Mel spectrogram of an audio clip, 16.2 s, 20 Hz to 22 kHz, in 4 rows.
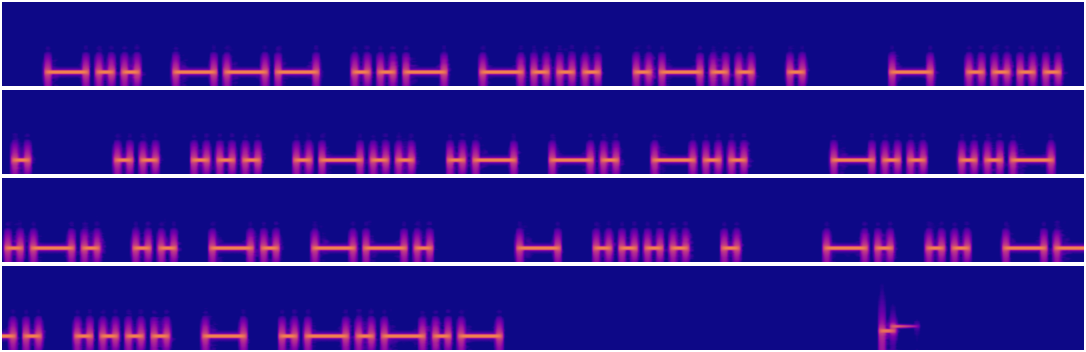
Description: Morse code, heard as a keyed tone, about 25 wpm, 700 Hz. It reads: DOUBLE THE ISLAND DURING THE NIGHT.
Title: Sentences from Top 1400 Words 25wpm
